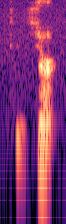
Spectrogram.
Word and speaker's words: dessert: Dessert. This is always. Dessert is always dessert. Means more food. Okay, the pronunciation. Look at the pronunciation. Which syllable, which part of the word is accented?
